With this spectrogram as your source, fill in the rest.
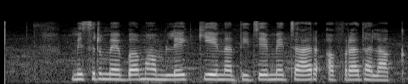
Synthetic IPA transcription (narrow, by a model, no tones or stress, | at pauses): mɪsɾmẽbəmɦɐmlekenɐt̪iːd͡ʒemẽt͡ʃaːɾɐfɾaːd̪ɦɐlaːk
